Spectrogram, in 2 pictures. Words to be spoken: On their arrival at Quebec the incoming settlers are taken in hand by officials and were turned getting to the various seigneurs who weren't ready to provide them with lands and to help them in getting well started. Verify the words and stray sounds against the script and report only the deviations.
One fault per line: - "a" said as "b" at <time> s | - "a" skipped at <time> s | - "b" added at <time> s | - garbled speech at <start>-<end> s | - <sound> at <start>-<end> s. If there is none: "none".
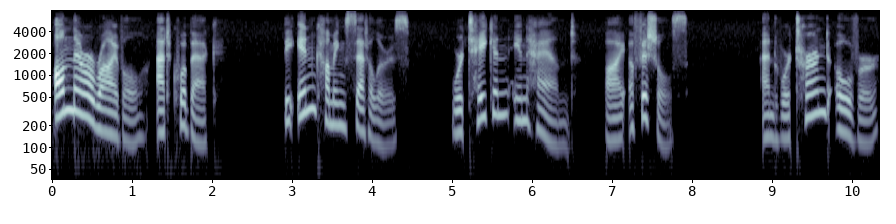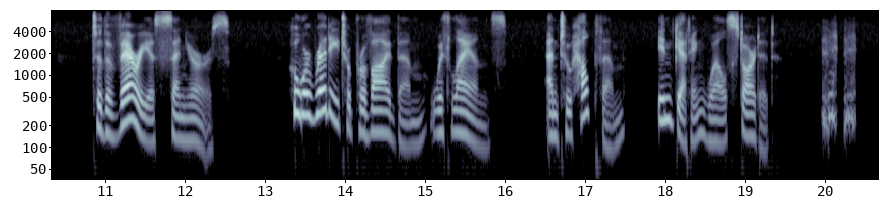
- "are" said as "were" at 5.0 s
- "getting" said as "over" at 9.8 s
- "weren't" said as "were" at 13.4 s
- laugh at 20.0-20.4 s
